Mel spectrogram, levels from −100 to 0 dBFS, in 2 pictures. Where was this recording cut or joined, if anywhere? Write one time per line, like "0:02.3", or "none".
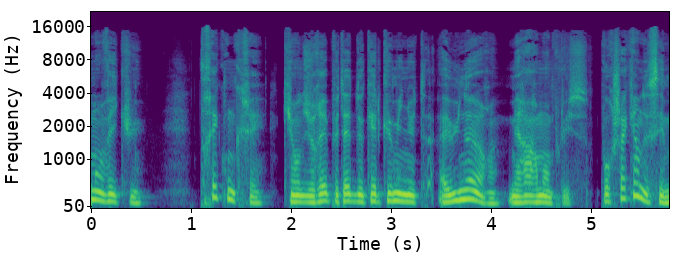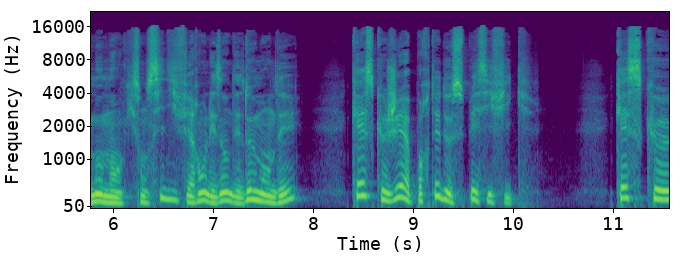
0:01.8
0:05.0
0:07.3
